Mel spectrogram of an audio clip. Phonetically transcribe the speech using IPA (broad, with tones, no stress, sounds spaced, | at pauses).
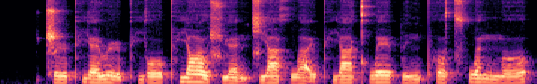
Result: ʈ͡ʂ ɻ̩˧˥ pʰ j ɛ˧˥ ɻ ɻ̩˨˩ pʰ j o˧˥ ʊ̯ pʰ j ɑ˥˩ ʊ̯ ɕ ɥ ɛ̰˨˩ n t͡ɕ j ä˥˩ x w a̰˨˩ ɪ̯ pʰ j ä˥˧ kʰ w e˥˩ ɪ̯ p i˥ ŋ pʰ ɤ˧˥ t͡sʰ w ə˥˩ n n̪ ɤ˧˥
